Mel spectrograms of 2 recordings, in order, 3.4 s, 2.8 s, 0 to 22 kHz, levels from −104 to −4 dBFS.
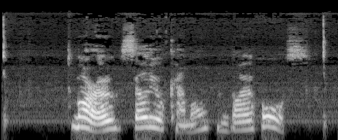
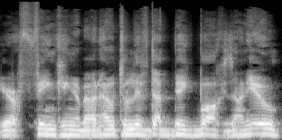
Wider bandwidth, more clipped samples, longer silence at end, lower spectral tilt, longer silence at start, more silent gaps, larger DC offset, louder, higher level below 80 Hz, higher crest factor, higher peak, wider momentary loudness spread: about the same, 16 kHz vs 15 kHz; neither; first, 0.3 s vs 0 s; second, -1.5 dB/octave vs -7.5 dB/octave; about the same, 0.05 s vs 0 s; neither; neither; second, -18 LUFS vs -12 LUFS; second, -74 dBFS vs -36 dBFS; first, 20 dB vs 12 dB; about the same, 0 dBFS vs 0 dBFS; first, 17 LU vs 3 LU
